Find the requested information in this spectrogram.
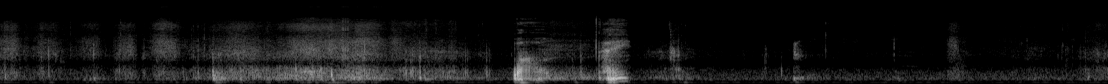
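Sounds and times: dry grass rustling and scraping: 0:00.0 - 0:05.0, 0:09.4 - 0:11.0.

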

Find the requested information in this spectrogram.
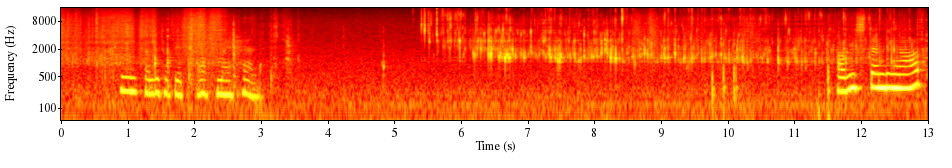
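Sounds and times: water pouring into a teacup: 0:05.4 - 0:13.0.

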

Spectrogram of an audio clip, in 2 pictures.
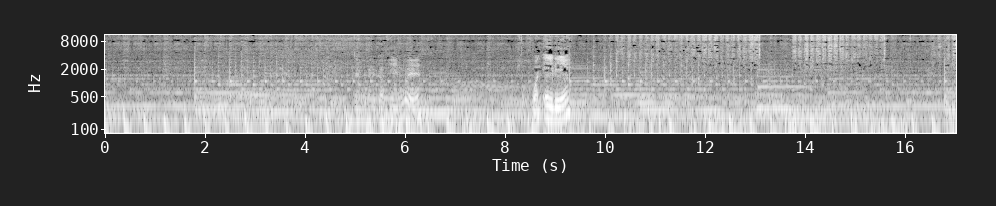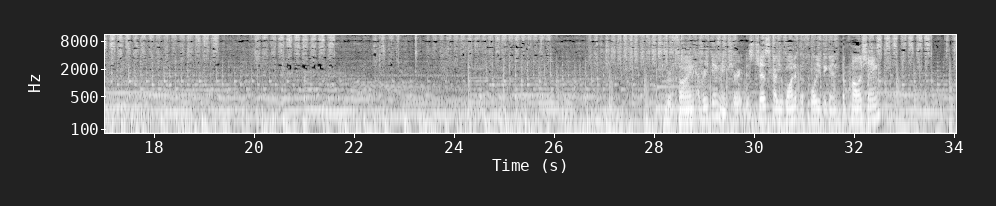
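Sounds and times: soft background music: 0:00.0 - 0:34.0
nail file rasping on a nail: 0:10.2 - 0:13.2, 0:13.8 - 0:15.8, 0:16.6 - 0:19.3, 0:19.9 - 0:21.6, 0:22.4 - 0:26.0, 0:26.7 - 0:29.5, 0:30.2 - 0:34.0.

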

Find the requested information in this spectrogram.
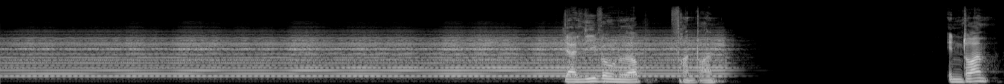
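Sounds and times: person speaking: 0:05.6 - 0:07.3, 0:09.5 - 0:10.0.

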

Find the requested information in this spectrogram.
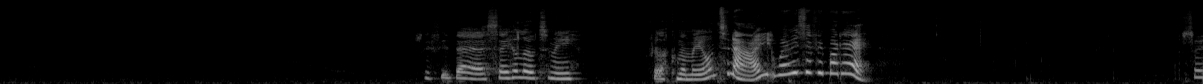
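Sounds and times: woman speaking: 0:04.2 - 0:08.8, 0:11.8 - 0:12.0
faint clicks: 0:09.3 - 0:11.8.

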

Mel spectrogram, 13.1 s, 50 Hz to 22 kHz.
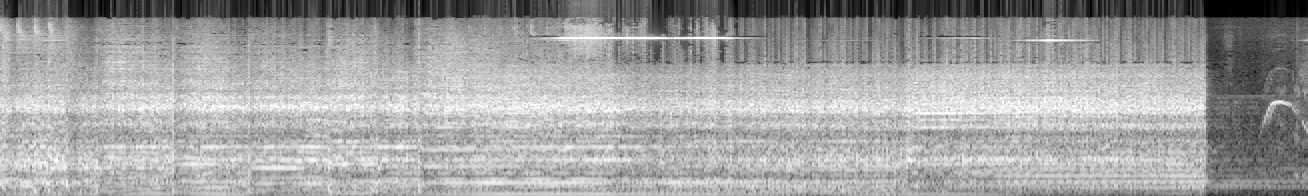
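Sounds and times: distorted electric guitar chord: 0:00.0 - 0:12.6
rising and falling tone: 0:00.3 - 0:13.0.

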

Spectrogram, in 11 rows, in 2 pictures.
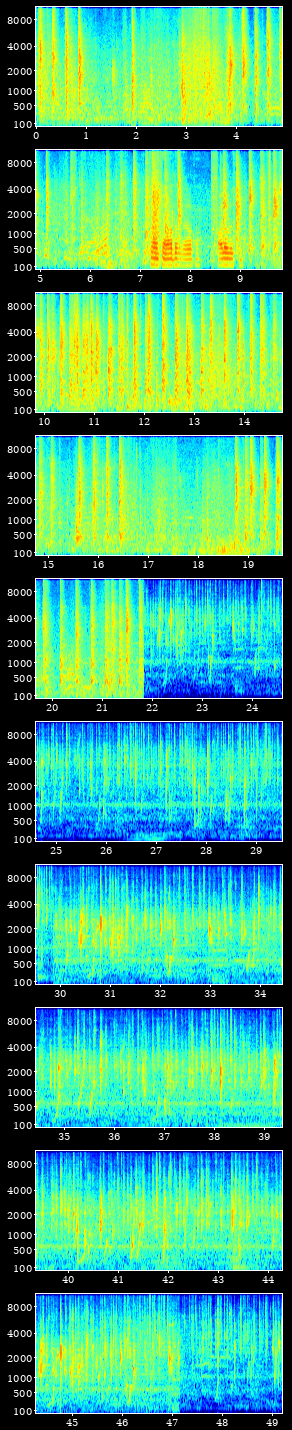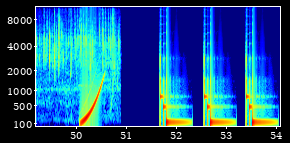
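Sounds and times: fountain water splashing into pool: 0:00.0 - 0:17.0, 0:18.7 - 0:50.9.

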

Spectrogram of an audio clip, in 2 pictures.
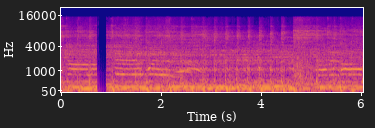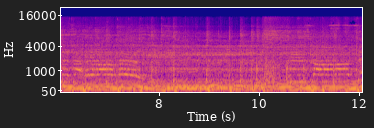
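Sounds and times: punk rock band playing: 0:00.0 - 0:12.0.

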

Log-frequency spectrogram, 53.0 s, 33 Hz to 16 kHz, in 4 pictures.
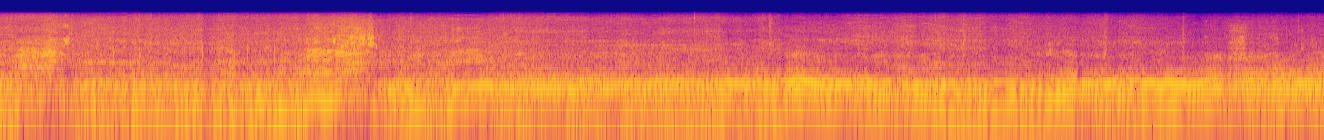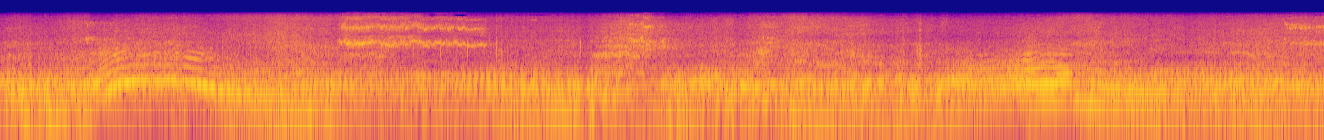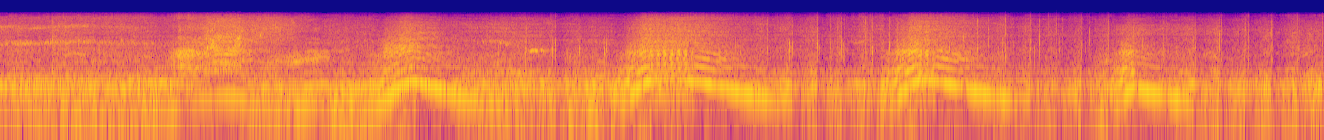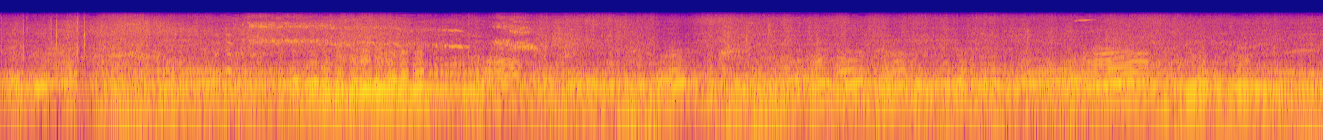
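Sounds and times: motorcycle engine revving: 0:00.0 - 0:52.9
tyre squeal: 0:03.0 - 0:04.0, 0:16.5 - 0:18.6, 0:19.3 - 0:20.2, 0:26.0 - 0:29.7, 0:31.3 - 0:32.2, 0:42.0 - 0:45.6.

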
